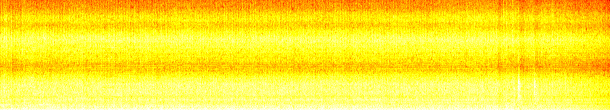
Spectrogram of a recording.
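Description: Diesel engine of a backhoe loader running steadily as it digs, with two faint clicks about ten seconds in; the sound fades away near the end.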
